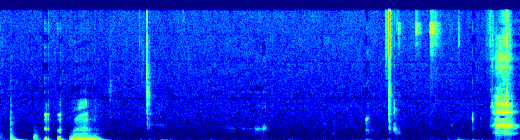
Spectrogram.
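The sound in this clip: Sharp clicks of a key being pressed, a few quick taps near the start alongside brief vocal sounds, followed by quieter stretches and a short burst of noise at the end.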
